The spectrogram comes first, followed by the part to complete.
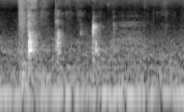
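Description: Light clicks from handling a tube of polishing paste and a cotton pad: one sharp click about a third of a second in, then two fainter ticks.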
